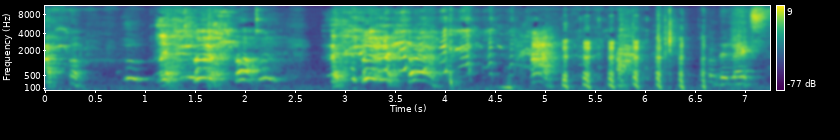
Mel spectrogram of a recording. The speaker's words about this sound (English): This is great radio. Just coughing. Just a lot of coughing and laughing.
